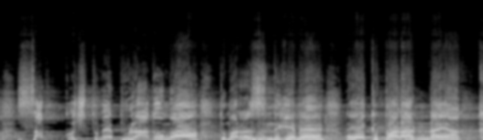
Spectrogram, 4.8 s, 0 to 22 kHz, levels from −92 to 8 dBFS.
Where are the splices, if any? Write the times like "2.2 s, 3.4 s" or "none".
none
